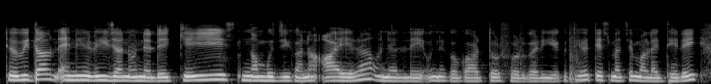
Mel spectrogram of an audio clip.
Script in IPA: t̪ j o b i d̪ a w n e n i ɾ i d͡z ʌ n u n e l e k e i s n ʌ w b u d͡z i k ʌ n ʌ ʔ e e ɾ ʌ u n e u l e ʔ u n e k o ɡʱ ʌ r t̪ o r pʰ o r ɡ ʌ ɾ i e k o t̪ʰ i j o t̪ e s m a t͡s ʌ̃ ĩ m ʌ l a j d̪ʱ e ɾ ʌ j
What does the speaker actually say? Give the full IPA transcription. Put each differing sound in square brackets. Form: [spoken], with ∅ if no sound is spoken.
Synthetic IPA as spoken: t̪ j o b i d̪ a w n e n i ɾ i d͡z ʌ n u n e l e k e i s n ʌ [∅] b u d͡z i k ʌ n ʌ ʔ [a] e ɾ ʌ u n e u l e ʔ u n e k o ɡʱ ʌ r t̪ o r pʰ o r ɡ ʌ ɾ i e k o t̪ʰ i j o t̪ e s m a t͡s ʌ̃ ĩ m ʌ l a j d̪ʱ e ɾ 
